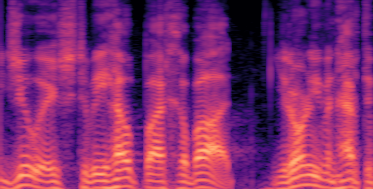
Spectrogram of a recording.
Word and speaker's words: Chabad: Gentiles have trouble saying Chabad. It's the chuch. Habab, how do you say it? Chabad, not habab. Habab? Okay, it's not a rodeo.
